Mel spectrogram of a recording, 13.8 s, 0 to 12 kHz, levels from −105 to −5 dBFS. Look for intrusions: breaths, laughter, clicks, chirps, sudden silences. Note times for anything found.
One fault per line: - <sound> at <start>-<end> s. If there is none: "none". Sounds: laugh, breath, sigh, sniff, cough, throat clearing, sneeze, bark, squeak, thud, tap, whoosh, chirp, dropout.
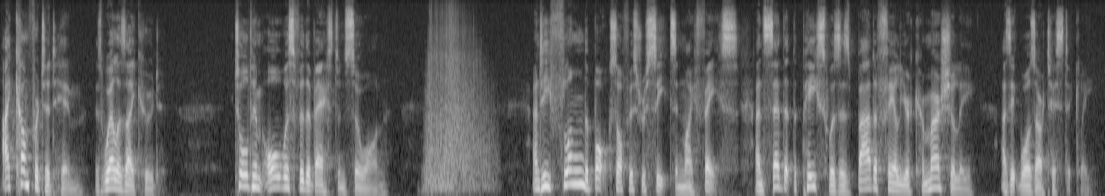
- sigh at 5.2-6.3 s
